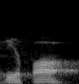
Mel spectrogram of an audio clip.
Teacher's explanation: ghin, huruf tebal, dan bila dia berbaris bawah jangan nipiskan dia, jangan ghita, ghi, pasih lagi tebal.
